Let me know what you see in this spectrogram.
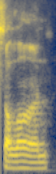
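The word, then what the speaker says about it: Salaün: I just learned that it's pronounced Salon. Oh, turnover.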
